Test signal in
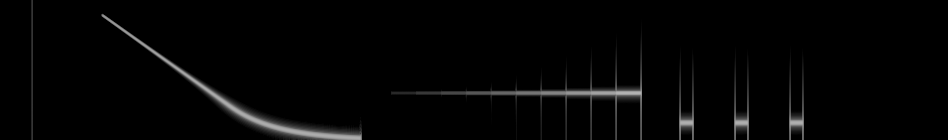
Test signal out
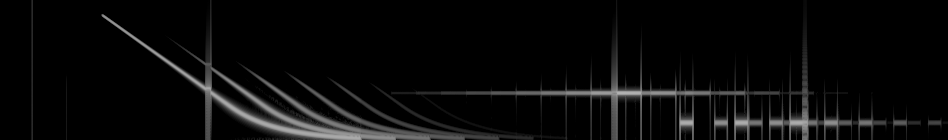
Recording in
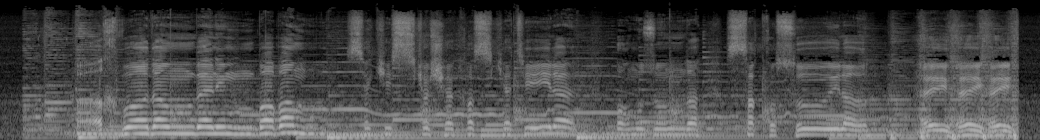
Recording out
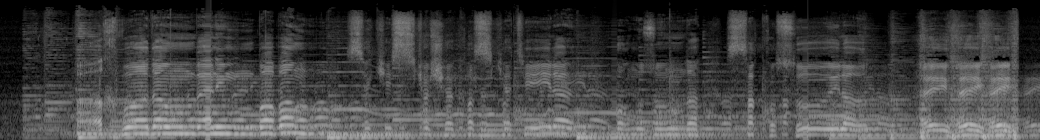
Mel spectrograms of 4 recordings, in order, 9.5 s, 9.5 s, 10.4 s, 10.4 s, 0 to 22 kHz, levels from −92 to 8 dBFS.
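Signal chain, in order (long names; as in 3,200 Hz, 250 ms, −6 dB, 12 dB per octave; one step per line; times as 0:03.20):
bucket-brigade delay 345 ms, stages 4,096, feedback 33%, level −8 dB
buffer that repeats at 0:02.05/0:06.11/0:08.02, samples 512, times 4
expander for the loud parts 1.5 to 1, over −34 dBFS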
